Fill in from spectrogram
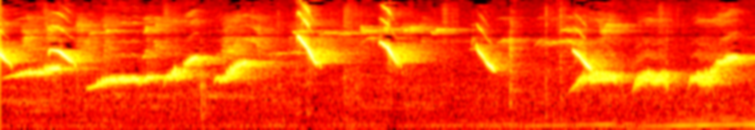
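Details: Champion white-rumped shama of the Medan type, used as a provoking song for silent shamas. Rising warbled notes broken by four sharp high downslurred calls about every half second.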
